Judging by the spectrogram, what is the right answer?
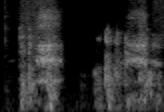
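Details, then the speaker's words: Adult with a mild cold sneezing during a remote interview call: two quick breathy bursts over the call line, a sneeze followed by a second explosive sound. "Bless you. Excuse me. It's just a cold. It's just a little cold."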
